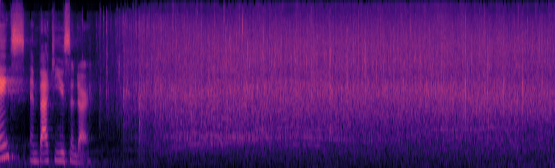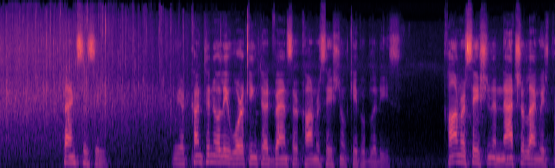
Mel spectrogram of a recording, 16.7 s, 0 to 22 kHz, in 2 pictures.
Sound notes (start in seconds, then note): 10.7 applause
